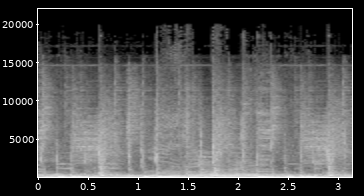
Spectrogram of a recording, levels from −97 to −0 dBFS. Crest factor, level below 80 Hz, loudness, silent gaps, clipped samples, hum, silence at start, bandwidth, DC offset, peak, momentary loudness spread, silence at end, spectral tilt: 12 dB; -14 dBFS; -13 LUFS; none; under 0.1%; none; 0 s; 16.5 kHz; under 0.1%; 0 dBFS; 3 LU; 0 s; -4.5 dB/octave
